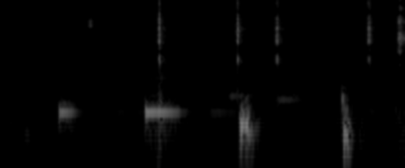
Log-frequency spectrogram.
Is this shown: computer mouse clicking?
yes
